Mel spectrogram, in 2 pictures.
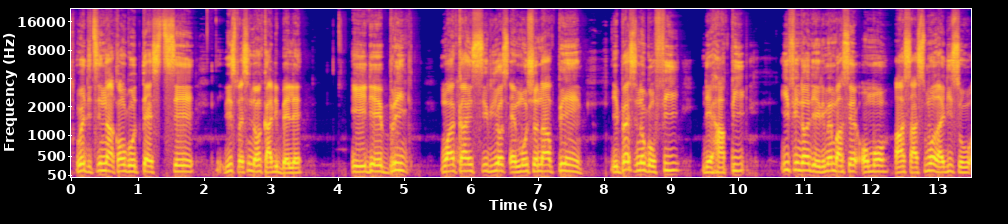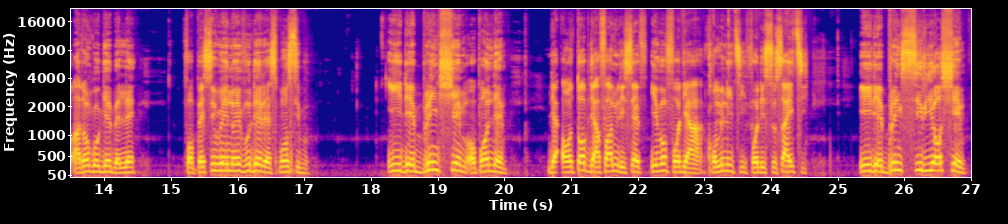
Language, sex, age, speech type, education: Nigerian Pidgin, male, 15-29, spontaneous, tertiary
